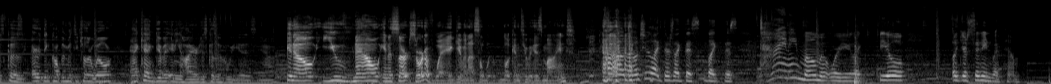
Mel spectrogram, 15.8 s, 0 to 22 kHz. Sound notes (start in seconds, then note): 8.8 laughs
